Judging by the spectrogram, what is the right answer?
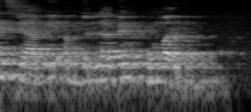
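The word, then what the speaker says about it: عمر: अमर और उमर दोनों एक ही तरह लिखने में आते हैं, ऐन मीम रा, लेकिन फ़र्क कैसे करेंगे कि इसको उमर पढ़ना है और इसको अमर पढ़ना है। जिस ऐन मीम रा के आखिर में वाव हो उसको आप उमर नहीं पढ़ेंगे, अमर पढ़ेंगे।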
